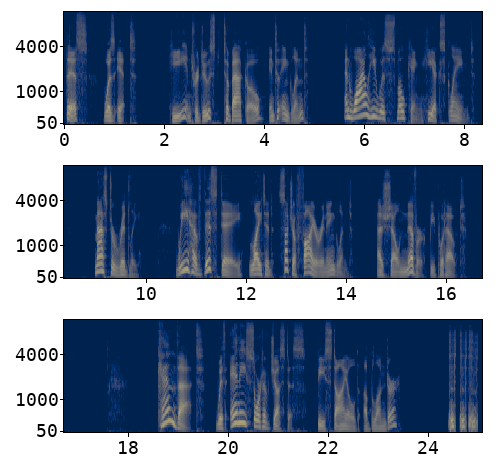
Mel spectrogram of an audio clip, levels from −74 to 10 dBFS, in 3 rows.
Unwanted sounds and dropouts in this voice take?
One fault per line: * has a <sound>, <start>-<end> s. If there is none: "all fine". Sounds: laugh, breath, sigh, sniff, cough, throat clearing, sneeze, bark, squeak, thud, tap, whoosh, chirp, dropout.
* has a laugh, 24.4-25.0 s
